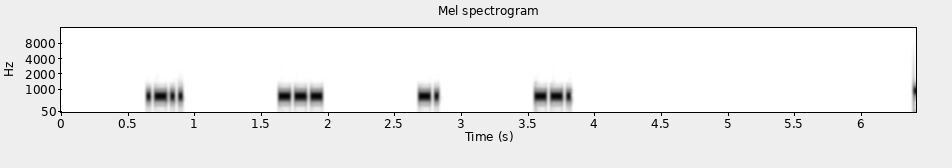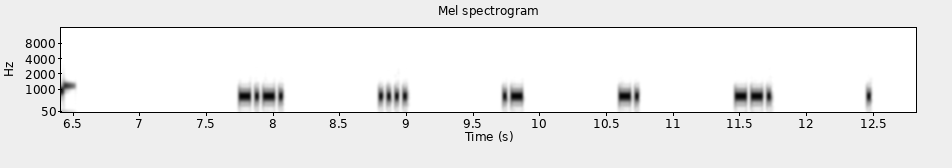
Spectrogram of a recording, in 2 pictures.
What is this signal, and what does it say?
Morse code, heard as a keyed tone, about 40 wpm, spaced as for 11 wpm, 700 Hz. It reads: LONG CHANGE
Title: 8x Character Spacing - Top 200 Words - 40wpm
